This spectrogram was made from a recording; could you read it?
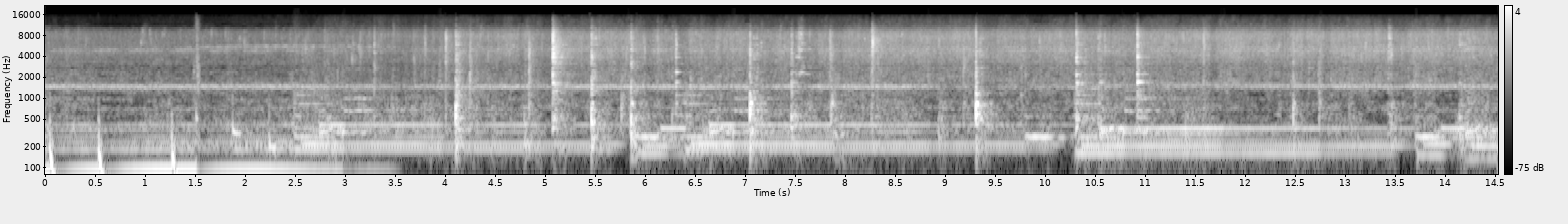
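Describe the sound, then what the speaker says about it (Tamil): Ginger-garlic paste frying with onions in a pan, a soft continuous sizzle broken by repeated clicks of a spoon stirring, with a steady hum running underneath. "இப்போ இஞ்சி பூண்டு பேஸ்ட் போட்டுக்கலாம்."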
